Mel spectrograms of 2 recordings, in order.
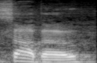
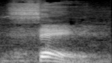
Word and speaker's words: sé: What's the yo form of saber? Not sabo, say. It is spelled just like this, S-E, and it also has an accent mark.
